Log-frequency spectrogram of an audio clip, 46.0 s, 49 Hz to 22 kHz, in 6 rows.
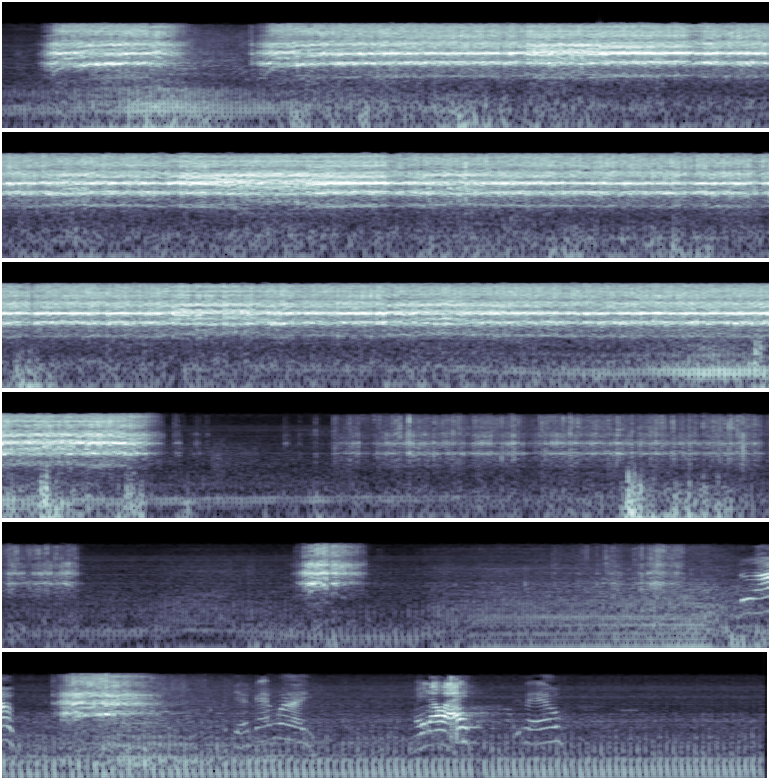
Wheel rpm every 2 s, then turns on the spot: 80, 80, 160, 160, 160, 170, 160, 160, 160, 160, 160, 160, 30, 10, 20, 10, 10, 10, 10, 30, 0, 0, 0.
26-32 36-38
